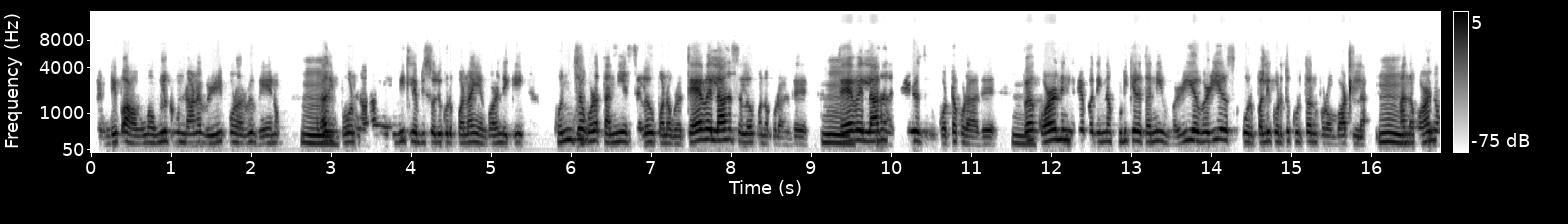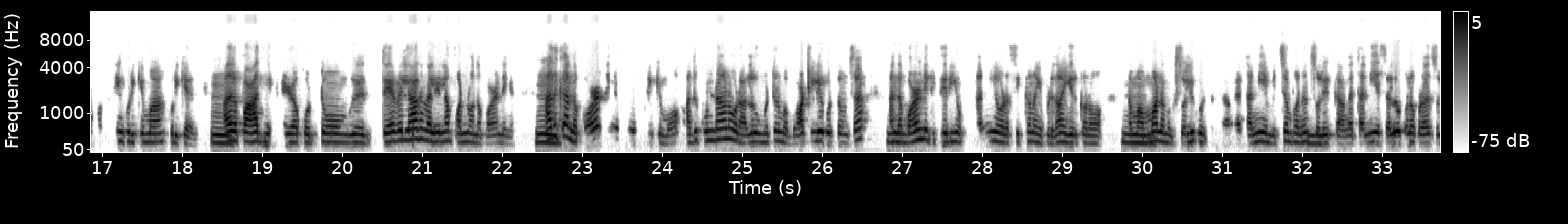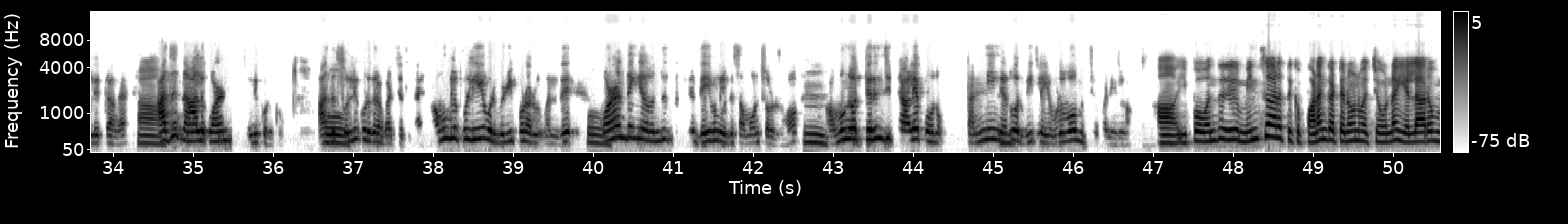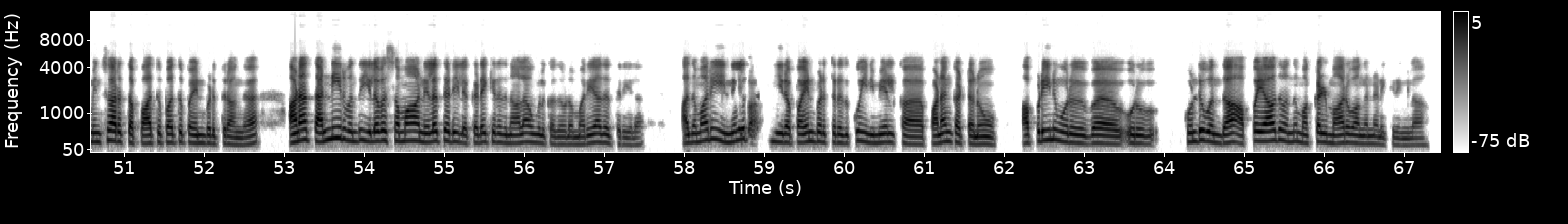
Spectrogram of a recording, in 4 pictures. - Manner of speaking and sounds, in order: static; other noise; mechanical hum; other background noise; tapping; distorted speech; unintelligible speech
- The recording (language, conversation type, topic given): Tamil, podcast, நீர் மிச்சப்படுத்த எளிய வழிகள் என்னென்ன என்று சொல்கிறீர்கள்?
